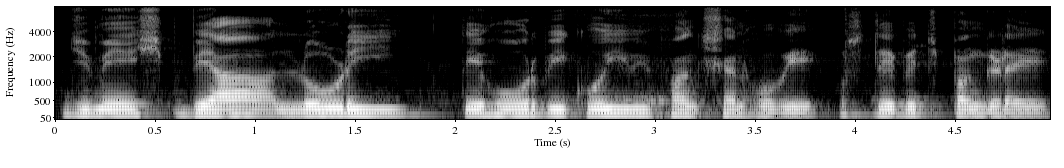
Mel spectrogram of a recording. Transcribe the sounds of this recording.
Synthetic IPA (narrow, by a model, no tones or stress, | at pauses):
d͡ʒɪmẽːʃbjaːloːɽiːt̪eːɦoːɾbiːkoːiːʋiːpʰə̃ŋkʃənɦoːʋeːʊsd̪eːbɪt͡ʃpəŋɡɽəeː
